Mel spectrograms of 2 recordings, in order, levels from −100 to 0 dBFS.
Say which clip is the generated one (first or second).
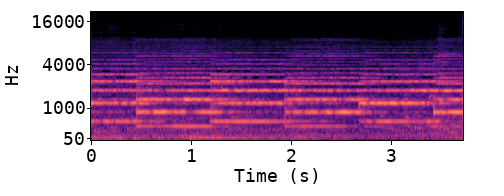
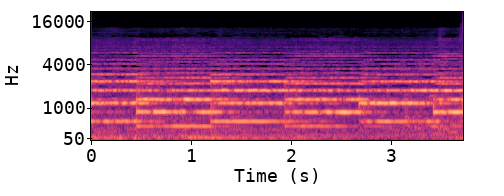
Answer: second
